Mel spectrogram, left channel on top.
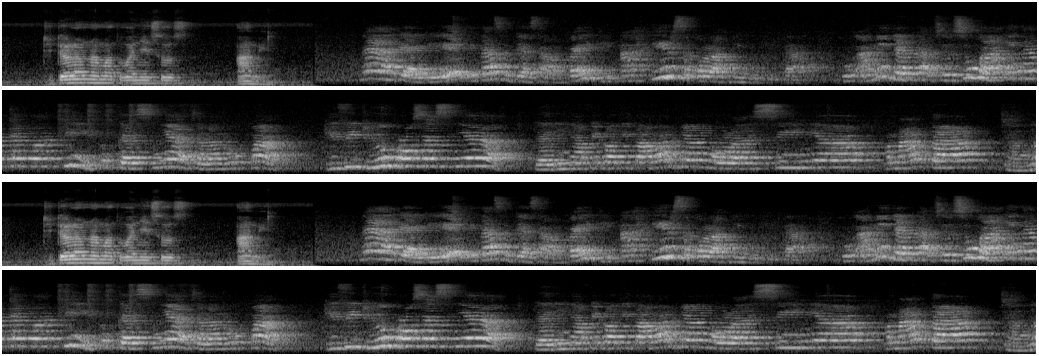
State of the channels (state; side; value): noise; left; hiss, 30 dB below the sound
